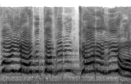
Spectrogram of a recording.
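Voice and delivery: being chased. Real, not acted. Warning friend, killer approaching.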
